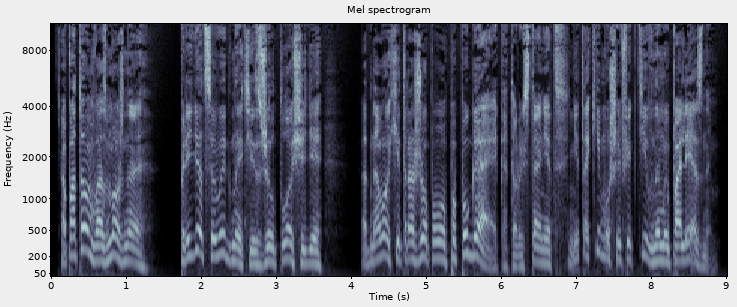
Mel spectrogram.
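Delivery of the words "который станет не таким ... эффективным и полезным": ordinary delivery, nothing marked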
